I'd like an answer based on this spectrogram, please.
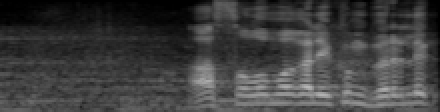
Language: Kazakh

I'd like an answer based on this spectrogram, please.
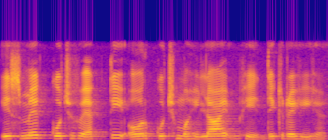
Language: Hindi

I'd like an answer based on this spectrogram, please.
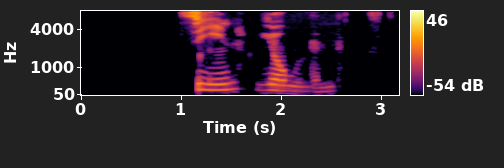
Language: Icelandic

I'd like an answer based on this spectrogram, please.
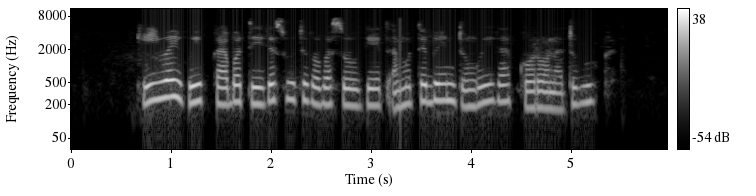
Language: Kalenjin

